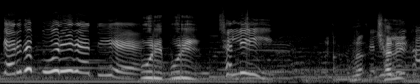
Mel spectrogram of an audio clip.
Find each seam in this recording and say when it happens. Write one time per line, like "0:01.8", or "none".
0:02.1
